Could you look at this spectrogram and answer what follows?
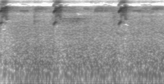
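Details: Long-billed hermit, a tropical hummingbird, in a fighting context, giving three sharp, very high squeaky chips about a second apart over a steady thin high-pitched hiss, probably insects.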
